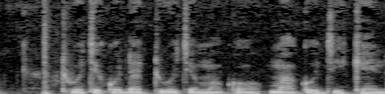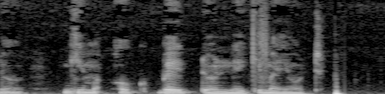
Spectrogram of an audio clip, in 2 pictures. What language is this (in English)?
Luo (Kenya and Tanzania)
